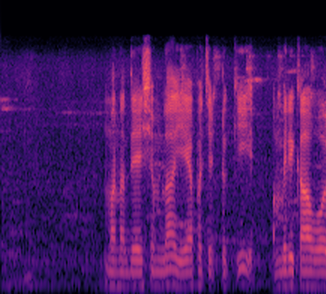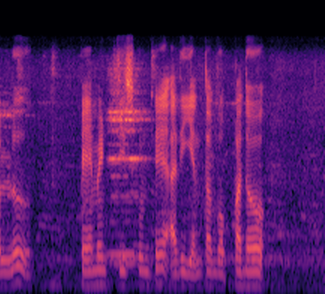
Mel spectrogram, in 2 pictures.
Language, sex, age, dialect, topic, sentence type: Telugu, male, 18-24, Southern, agriculture, statement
